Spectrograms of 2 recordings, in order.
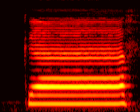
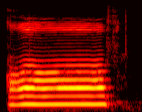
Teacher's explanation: یہ باریک کاف، یہ موٹا قاف اور یہ باریک کاف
